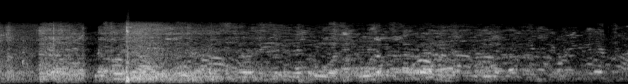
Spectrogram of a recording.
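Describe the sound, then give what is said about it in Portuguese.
Football fans celebrating in the street: dense crowd chatter and shouting fill the scene, with one sharp bang like a firecracker popping early on amid the steady noisy din. “Olha aí a, a festa da torcida. Tomando aquela, né, cara? Comemorando.”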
